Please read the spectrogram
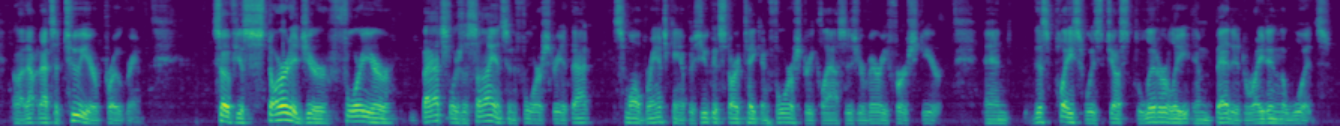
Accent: Pittsburgh, Pennsylvania, United States; I grew up in Pittsburgh, and when we said we'd go play out in the woods, it would just be a little strip of trees between, you know, homes in the community that I lived in.

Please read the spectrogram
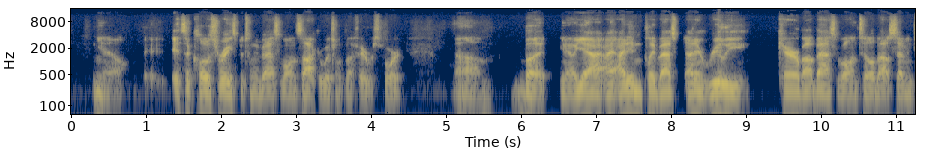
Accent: Cleveland, Ohio, United States; I grew up in Cleveland. I'm from here, and, you know, I love these fans.

